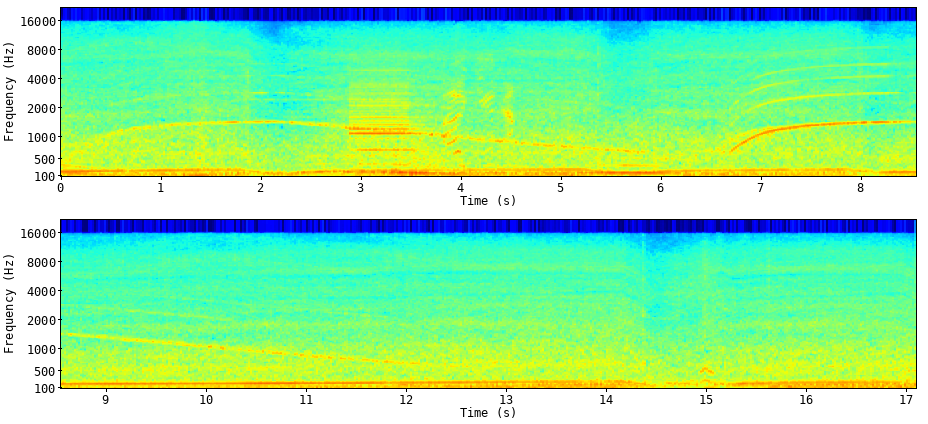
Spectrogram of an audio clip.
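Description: A car engine roars steadily, shifting gears as it speeds along.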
